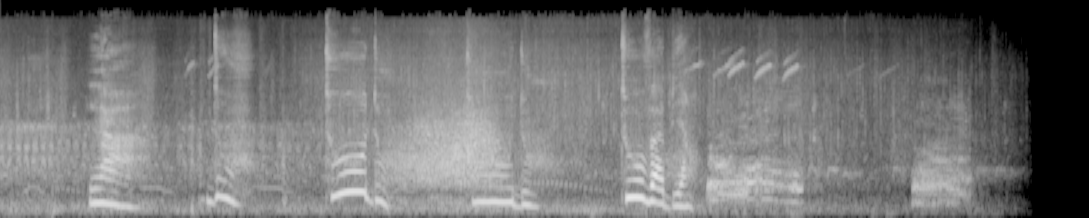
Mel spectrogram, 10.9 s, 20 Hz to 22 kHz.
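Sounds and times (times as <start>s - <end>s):
speech: 0.9s - 2.6s, 3.3s - 4.1s, 4.7s - 5.5s, 6.2s - 7.1s
baby elephant squealing and bellowing: 6.9s - 8.1s.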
